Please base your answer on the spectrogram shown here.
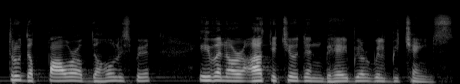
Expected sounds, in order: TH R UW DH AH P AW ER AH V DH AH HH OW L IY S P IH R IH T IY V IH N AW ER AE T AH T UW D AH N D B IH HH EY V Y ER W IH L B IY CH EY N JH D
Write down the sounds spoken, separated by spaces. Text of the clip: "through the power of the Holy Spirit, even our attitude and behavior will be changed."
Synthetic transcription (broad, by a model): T R UW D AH P AW ER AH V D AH HH OW L IY S P IH R IH T IY V IH N AW ER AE T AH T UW D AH N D B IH HH EY B Y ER W IH L B IY CH EY N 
